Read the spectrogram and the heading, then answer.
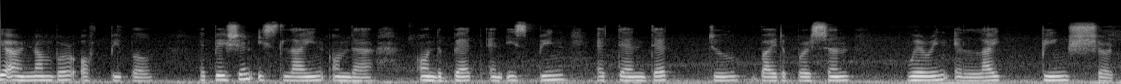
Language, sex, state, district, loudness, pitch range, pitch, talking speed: English, female, Nagaland, Dimapur, -16 LUFS, 170-190 Hz, 180 Hz, 145 wpm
